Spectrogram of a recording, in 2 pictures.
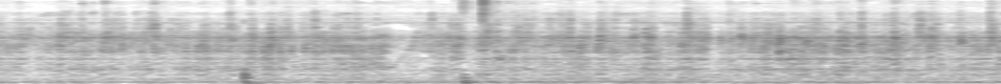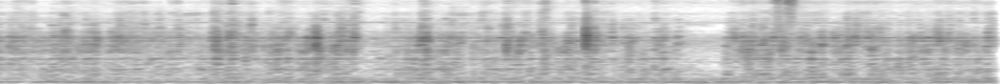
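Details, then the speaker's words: Nissan Pathfinder that cranks but won't start, fuel line tested with the filter removed: the pump takes long and gives only a low, irregular gurgle with no steady stream. Fuel pump failure suspected. Weak fuel flow. "I'm gonna go ahead and turn on the fuel pump right now. That took a long time. And it's still just kind of gurgling."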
